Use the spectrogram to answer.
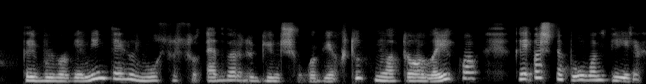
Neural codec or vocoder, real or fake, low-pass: codec, 16 kHz, 1 kbps, FreqCodec, smaller model; fake; 7.2 kHz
